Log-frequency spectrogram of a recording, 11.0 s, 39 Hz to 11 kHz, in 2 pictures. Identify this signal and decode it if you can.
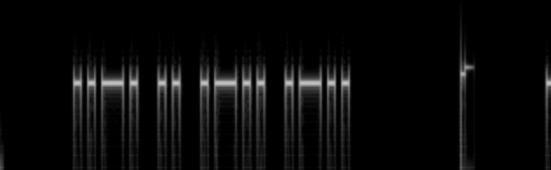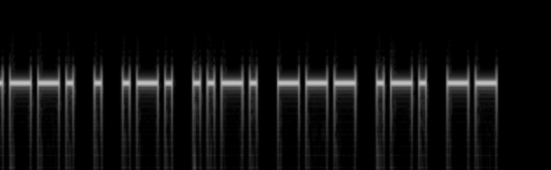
Morse code, heard as a keyed tone, about 17 wpm, 700 Hz. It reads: FILL PERFORM
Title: Sentences from Top 1500 Words - New Word Drill Alt - 17wpm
